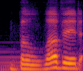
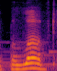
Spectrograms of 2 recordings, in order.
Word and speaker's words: beloved: Beloved of Sir Salomar. Why? No. Beloved of Sir Salomar. I always want to say beloved, but it's not. It's beloved, right? It's said with uh two syllables, not three.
